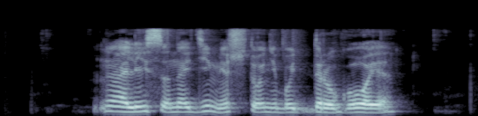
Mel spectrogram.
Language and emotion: Russian, sad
